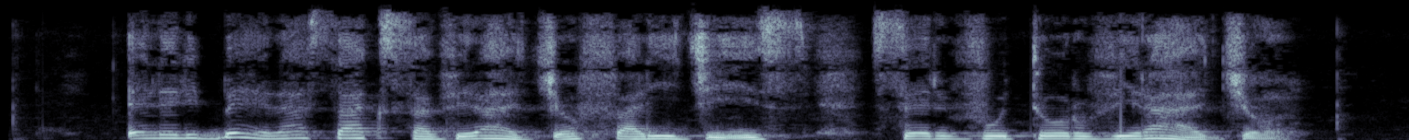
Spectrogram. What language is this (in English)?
Esperanto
